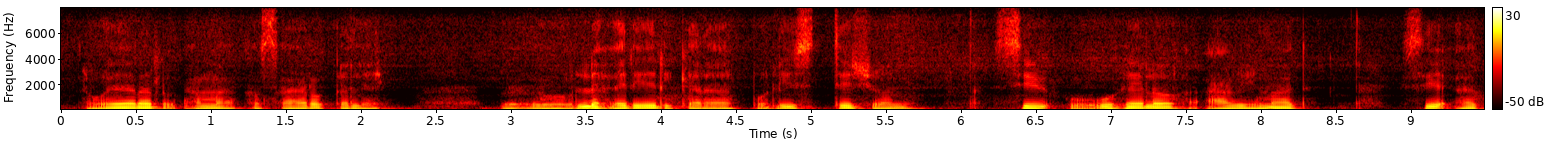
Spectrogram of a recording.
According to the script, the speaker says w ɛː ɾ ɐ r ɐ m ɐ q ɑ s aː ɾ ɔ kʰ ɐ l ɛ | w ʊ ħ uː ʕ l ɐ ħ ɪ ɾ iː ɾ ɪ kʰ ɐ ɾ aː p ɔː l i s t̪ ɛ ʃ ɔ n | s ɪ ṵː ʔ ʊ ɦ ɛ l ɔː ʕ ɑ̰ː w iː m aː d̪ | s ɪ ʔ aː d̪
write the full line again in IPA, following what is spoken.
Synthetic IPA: w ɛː ɾ ɐ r ɐ m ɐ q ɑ s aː ɾ ɔ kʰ ɐ l ɛ | w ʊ ħ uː l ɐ ħ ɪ ɾ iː ɾ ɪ kʰ ɐ ɾ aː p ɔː l i s t̪ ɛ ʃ ɔ n | s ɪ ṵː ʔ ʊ ɦ ɛ l ɔ ʕ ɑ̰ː w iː m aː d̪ | s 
